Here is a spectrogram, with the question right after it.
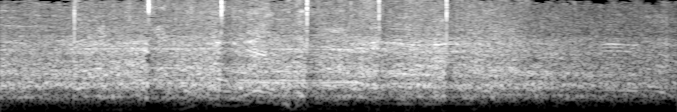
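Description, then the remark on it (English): A dense roar from a large wrestling arena crowd cheering and yelling without pause as The Rock incites them, loud and steady throughout, with sharp claps or thuds popping out above the din every half second or so. “And now inciting this crowd.”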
